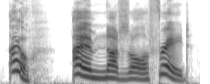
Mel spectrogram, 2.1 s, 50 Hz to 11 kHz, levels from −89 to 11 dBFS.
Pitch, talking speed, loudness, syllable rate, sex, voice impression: 245 Hz, 170 wpm, -17 LUFS, 5.0 syllables/s, female, feminine, very adult-like, slightly powerful, slightly muffled, slightly friendly, slightly sharp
